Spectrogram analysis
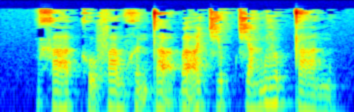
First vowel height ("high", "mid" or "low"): low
